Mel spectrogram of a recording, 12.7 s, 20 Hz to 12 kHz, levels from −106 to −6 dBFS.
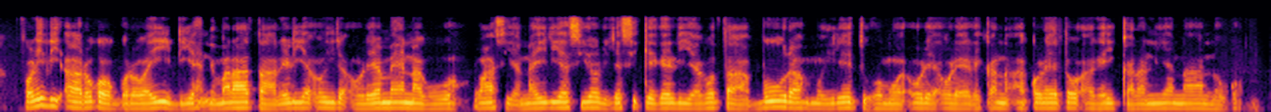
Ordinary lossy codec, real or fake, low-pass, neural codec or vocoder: none; fake; 7.2 kHz; codec, 16 kHz, 6 kbps, DAC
